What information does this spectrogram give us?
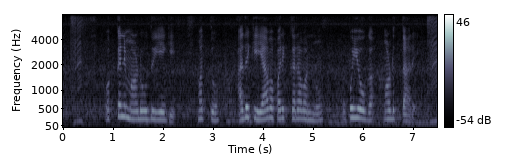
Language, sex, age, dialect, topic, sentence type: Kannada, female, 18-24, Coastal/Dakshin, agriculture, question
